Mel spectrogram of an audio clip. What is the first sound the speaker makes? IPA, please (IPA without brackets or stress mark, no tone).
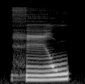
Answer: h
